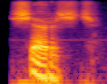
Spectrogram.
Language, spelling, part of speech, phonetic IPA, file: Polish, sierść, noun, [ɕɛrʲɕt͡ɕ], Pl-sierść.ogg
